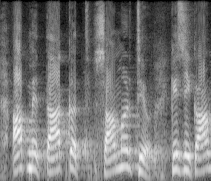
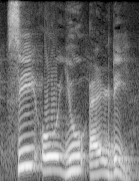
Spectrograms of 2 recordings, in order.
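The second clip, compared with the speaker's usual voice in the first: letters spelled out slowly; slow spelling out; much slower than usual. Shown as a demonstration. Teacher spells the word letter by letter for students. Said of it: "कुड पे।".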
